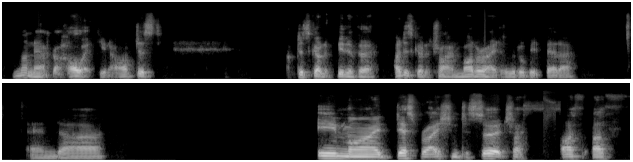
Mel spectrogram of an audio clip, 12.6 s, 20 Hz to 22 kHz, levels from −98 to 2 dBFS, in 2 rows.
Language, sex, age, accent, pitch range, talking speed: English, male, 30-49, Australian, 85-105 Hz, 170 wpm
